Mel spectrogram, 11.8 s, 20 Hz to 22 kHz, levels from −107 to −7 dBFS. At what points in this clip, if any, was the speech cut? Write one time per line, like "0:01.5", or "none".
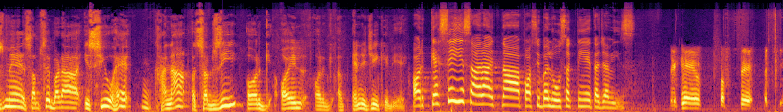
0:02.0
0:06.1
